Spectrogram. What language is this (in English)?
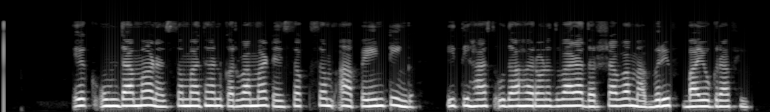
Gujarati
